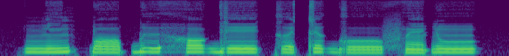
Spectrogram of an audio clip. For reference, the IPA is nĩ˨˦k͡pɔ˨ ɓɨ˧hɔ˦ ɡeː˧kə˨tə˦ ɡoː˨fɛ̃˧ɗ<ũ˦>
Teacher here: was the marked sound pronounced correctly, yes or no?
yes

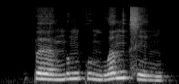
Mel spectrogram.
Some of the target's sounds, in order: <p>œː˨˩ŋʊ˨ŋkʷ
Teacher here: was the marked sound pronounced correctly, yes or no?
yes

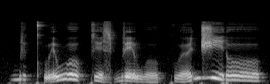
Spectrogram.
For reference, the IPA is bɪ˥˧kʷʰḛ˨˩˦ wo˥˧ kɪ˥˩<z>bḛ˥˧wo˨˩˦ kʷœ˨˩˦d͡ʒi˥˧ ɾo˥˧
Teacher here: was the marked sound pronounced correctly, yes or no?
yes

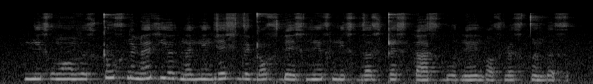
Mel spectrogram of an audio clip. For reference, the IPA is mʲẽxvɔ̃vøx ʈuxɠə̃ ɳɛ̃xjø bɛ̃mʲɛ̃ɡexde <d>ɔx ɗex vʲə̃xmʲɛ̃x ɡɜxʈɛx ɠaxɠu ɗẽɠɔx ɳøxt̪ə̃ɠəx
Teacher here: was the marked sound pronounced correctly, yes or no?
no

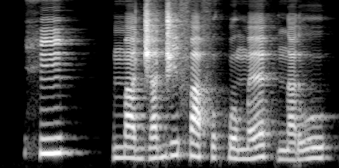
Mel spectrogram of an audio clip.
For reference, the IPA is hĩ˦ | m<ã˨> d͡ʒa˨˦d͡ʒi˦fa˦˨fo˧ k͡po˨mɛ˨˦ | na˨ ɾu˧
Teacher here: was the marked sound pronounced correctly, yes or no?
no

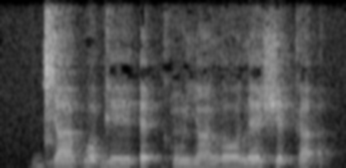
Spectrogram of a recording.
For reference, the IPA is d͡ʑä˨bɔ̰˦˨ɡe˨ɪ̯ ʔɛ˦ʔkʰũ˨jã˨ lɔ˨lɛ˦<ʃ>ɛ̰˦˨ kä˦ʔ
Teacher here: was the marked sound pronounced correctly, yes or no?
yes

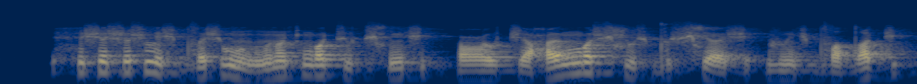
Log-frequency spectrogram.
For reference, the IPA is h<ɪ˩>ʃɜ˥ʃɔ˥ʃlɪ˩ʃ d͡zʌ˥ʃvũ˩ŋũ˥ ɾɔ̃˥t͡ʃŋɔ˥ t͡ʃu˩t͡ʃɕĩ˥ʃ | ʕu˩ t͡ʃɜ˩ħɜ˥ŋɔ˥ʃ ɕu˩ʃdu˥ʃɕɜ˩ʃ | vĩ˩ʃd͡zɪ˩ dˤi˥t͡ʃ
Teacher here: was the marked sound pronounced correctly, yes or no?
no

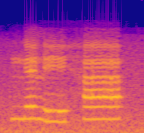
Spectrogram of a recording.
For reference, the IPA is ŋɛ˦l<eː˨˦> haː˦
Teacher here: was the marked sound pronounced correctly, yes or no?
no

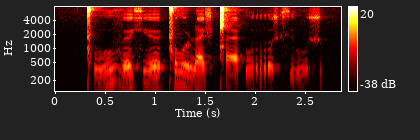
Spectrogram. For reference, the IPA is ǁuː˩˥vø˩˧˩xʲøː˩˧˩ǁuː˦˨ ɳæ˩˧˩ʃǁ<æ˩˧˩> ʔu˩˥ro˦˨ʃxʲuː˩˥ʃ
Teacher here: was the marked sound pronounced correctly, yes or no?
no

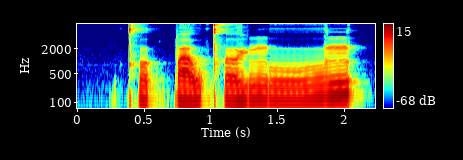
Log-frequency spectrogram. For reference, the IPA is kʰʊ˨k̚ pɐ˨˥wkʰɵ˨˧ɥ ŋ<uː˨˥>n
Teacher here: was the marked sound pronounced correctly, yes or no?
yes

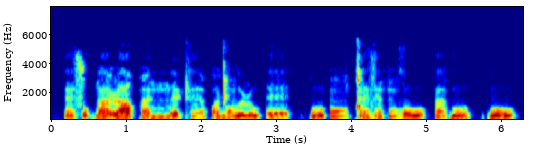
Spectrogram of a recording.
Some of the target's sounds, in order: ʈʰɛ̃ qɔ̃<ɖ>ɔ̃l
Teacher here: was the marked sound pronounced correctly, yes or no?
yes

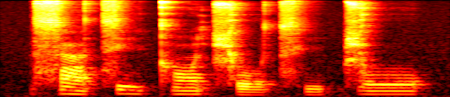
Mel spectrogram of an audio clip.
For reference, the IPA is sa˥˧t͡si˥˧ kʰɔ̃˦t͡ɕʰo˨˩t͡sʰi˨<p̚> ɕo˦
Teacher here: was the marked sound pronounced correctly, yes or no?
yes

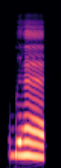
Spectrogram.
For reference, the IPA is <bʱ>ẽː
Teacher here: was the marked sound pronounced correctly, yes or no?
yes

